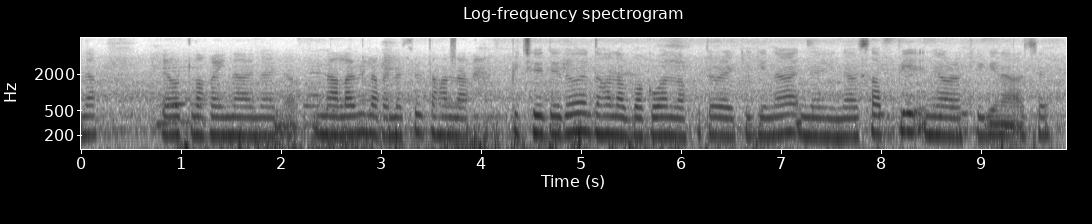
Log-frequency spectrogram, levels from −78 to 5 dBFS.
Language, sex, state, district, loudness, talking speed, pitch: Nagamese, female, Nagaland, Dimapur, -17 LUFS, 185 wpm, 190 Hz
